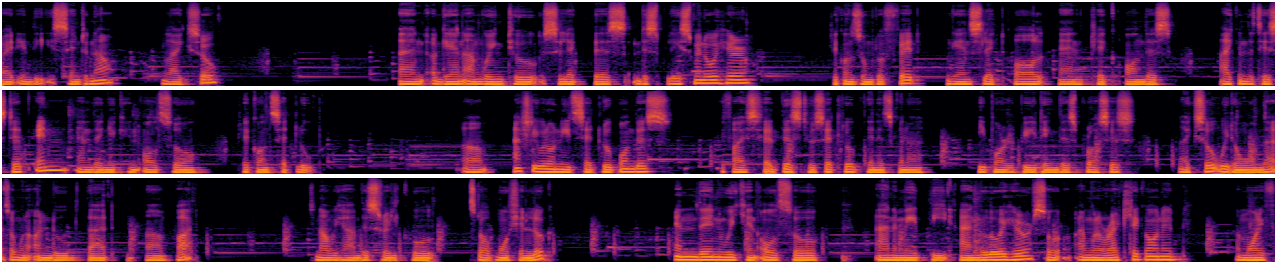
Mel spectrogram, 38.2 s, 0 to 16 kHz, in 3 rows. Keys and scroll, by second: 20.2 space, 24.8 space, 25.3 ctrl+z, 27.4 space, 29.6 space.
